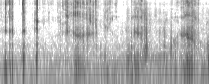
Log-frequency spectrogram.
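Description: Crunchy chewing of a crispy three-flavour squid snack: a few sharp, crisp bites at the start, then a quicker run of softer crunching chews, faint and alone.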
